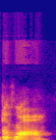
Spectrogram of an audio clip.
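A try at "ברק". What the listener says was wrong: It's Barak with a K at the end.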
